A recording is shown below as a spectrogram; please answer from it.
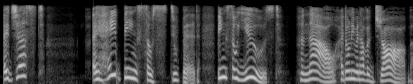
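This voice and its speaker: A woman's voice: on the high side, very animated, takes it slowly, no echo, dull audio, voice pushed up, full character voice. A woman voicing a tipsy, heartbroken young woman in an audiobook, plaintive and self-pitying, with a sighing, drunken delivery. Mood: miserable. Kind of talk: audiobook character dialogue.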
